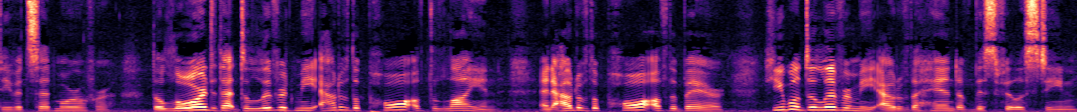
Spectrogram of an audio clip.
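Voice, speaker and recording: A woman speaks in a plain, everyday voice at medium pitch. Her pace is moderate and her intonation is lively. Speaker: reader of scripture. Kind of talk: dramatic scripture reading. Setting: outdoors, while walking. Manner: meditative, measured.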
